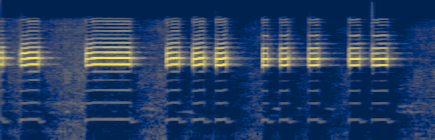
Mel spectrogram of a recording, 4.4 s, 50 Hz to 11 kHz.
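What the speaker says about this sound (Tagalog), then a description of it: "Tapos ito yung passing with horn" Stock horn on a Barako 175 motorcycle, sounded together with the passing light in a series of short, loud beeps with a couple of longer blasts, close to the horn.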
